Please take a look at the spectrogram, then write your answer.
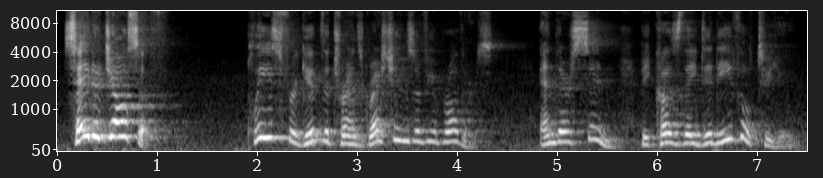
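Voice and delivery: high-pitched, over-earnest proclamation; phony pleading message. Acted. Brothers relaying dad's supposed command to Joseph, hammed-up pleading. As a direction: plead grandly with a made-up last wish.

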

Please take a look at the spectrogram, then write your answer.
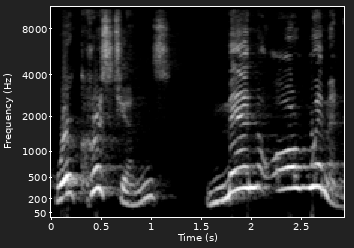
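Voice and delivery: rising, high and loud zealot quote; voicing a zealous Saul. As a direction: voice Saul's fervor. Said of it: "he says".

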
